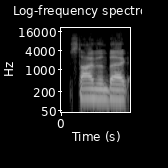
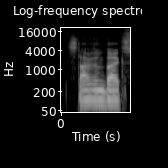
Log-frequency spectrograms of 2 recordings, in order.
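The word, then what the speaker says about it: Stuivenberg: something Arteta, Albert Stuyvenberg, I never say his name right, Stuyvenberg, I think Stoiberg, I believe. Yeah, yeah. It took me a long time to nail that.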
